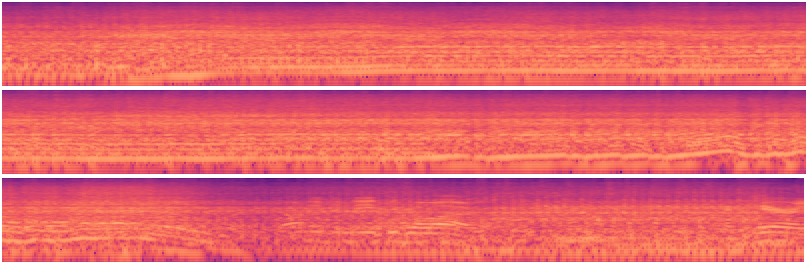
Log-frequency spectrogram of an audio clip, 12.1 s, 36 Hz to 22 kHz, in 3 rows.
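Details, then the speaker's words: 2002 Sea-Doo GTX DI two-stroke, maintenance light above about 3000 rpm despite new stator, crank sensor, plugs: revs with uneven stumbling beat, pulses dropping out; misfire, cause unknown, owner suspects bottom-end bearing failure. "skipping. Oh boy. I don't know about this one."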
